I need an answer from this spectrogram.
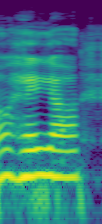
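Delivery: put-on abrupt switch to very high, calm voice. Retelling greeting the arriving cops right after screaming: retelling own sudden calm greeting. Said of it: "I calm down when the cops come around".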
